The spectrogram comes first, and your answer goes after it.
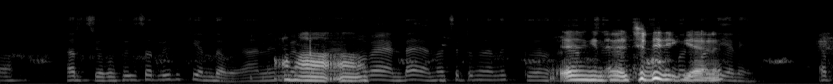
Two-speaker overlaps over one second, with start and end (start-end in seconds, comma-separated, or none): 5.8-7.1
